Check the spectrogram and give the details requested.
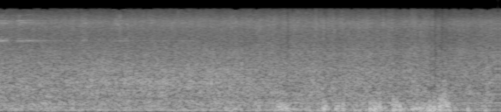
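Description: Heavy rain falling steadily, with vehicles passing on the wet road. Near the end an engine note rises briefly.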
